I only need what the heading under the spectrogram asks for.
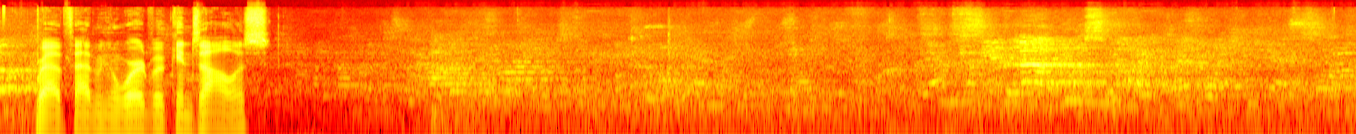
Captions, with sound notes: Ref having a word with Gonzalez. (crowd murmuring)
